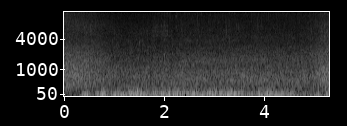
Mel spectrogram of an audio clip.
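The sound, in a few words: strong gusty wind outdoors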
